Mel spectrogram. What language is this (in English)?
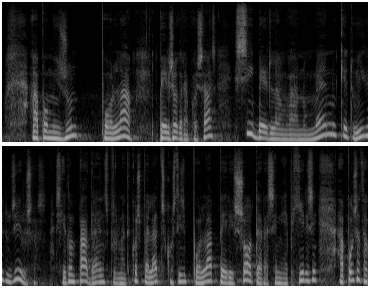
Greek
